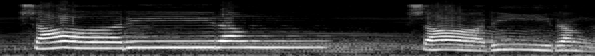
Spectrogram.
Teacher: ಶಾ ಮತ್ತೆ ರಿ ಎರಡು ದೀರ್ಘ ಬರಬೇಕು. ಶಾರೀರಂ ಅನುಸ್ವಾರದ ಉಚ್ಚಾರಣೆ ಕ ವರ್ಗದ ಅನುನಾಸಿಕ ಂಗ ರೀತಿ.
